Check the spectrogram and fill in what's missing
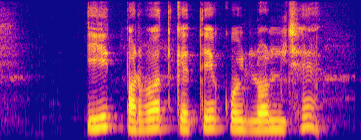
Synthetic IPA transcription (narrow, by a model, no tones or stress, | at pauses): it̪̚pəɾbət̪ket̪ekoilont͡ʃʰɛ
